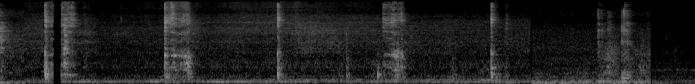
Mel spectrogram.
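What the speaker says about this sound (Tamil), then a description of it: "கொஞ்சம் லைட்டாக அப்படியே கொஞ்சம் சுருங்குற அளவுக்கு வதக்குனா போதும்" Grated carrots being sautéed in a pan for carrot halwa, giving a soft continuous sizzle broken by several distinct scraping stirs and light clinks of the spoon against the pan, close and moderately quiet.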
